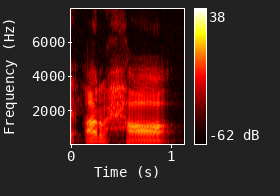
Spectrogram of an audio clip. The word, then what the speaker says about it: Arha: चौथा नाम है अरहा अलिफ पर ज़बर है और आखिर में भी हमजा है अरहा यह इसकी वाहिद रहाहा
